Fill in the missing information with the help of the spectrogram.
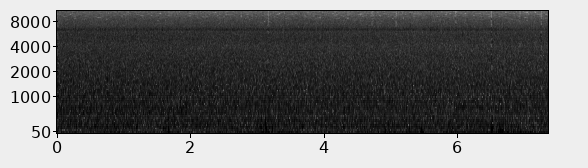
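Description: Small waterfall cascading down a rock slab: a steady, even rush of falling water.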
